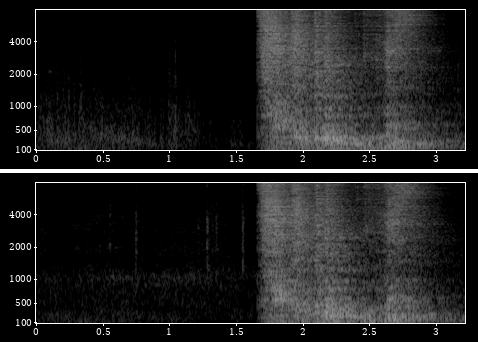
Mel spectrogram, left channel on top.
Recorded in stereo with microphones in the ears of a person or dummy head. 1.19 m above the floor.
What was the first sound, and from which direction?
Tape being pulled, 20° left (ahead or behind).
